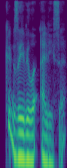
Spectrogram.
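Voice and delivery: ordinary delivery, nothing marked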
